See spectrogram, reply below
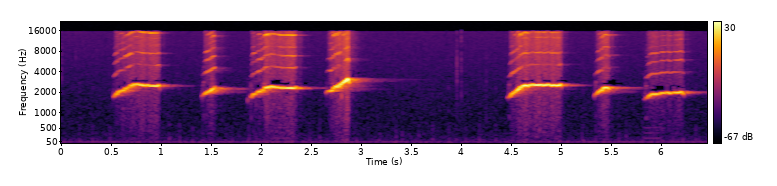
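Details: Cockatiel belonging to an LSU fan whistling the football song "Hold That Tiger": seven clear whistled notes, each sliding upward then held steady, in two phrases with a short pause between.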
